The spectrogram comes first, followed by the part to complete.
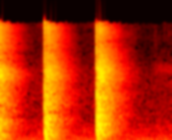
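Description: Three sharp hand slaps, about half a second apart, each dying away quickly.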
